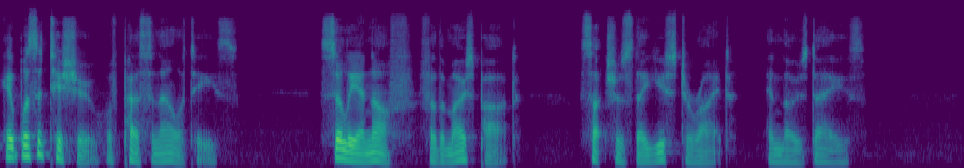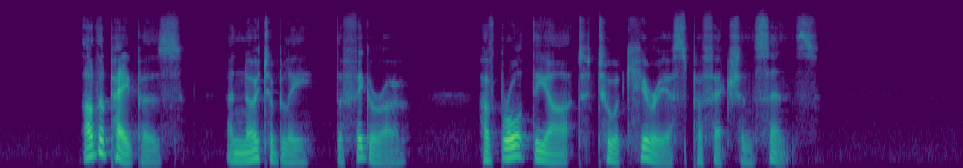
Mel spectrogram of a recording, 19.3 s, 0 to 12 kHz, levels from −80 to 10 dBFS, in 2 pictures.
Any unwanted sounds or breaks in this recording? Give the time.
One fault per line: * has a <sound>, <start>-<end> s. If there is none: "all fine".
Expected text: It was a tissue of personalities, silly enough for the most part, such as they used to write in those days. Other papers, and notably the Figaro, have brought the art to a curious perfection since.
all fine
